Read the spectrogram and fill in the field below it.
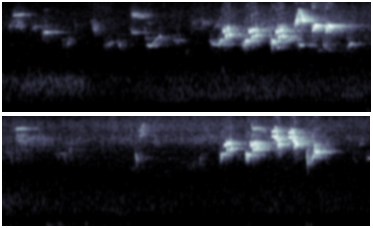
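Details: Two separate high-pitched song phrases from a European pied flycatcher, each a quick run of bright, varied chirping notes, with quiet pauses and faint background noise between them.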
